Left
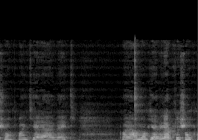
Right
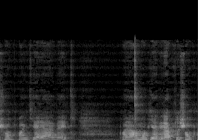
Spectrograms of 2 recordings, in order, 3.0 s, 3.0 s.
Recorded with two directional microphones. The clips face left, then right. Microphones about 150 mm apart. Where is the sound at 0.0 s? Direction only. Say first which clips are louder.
Left 5 dB; 35° left (ahead or behind).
